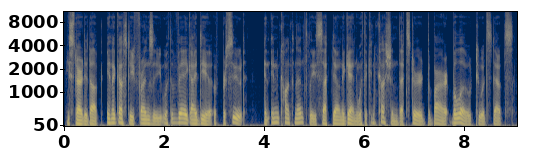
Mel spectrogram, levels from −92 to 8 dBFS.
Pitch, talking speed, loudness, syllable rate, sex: 105 Hz, 190 wpm, -20 LUFS, 5.4 syllables/s, male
